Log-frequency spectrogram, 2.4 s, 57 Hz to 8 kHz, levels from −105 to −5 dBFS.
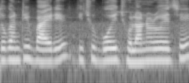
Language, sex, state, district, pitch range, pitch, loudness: Bengali, female, Odisha, Malkangiri, 220-245 Hz, 230 Hz, -18 LUFS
